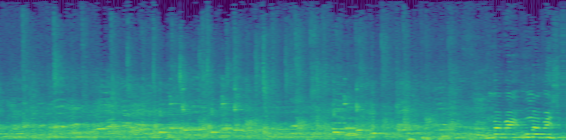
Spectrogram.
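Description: A band plays guitars and brass.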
